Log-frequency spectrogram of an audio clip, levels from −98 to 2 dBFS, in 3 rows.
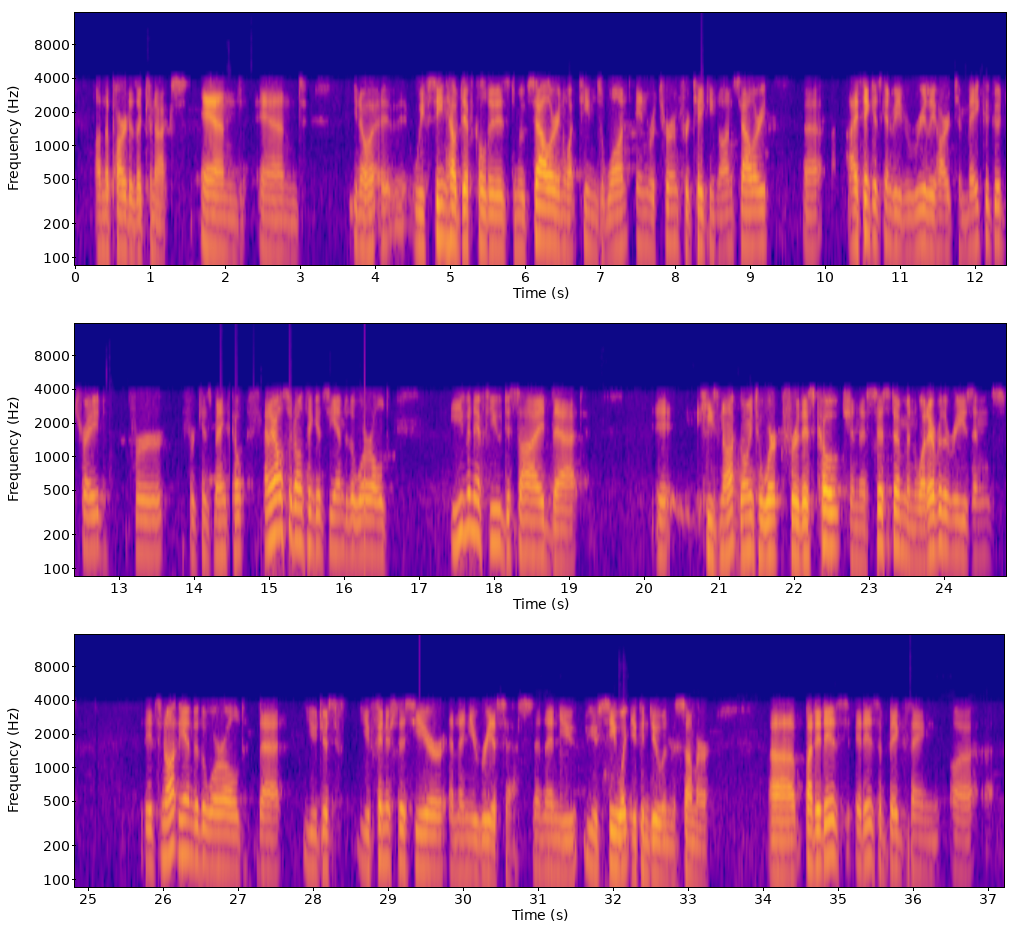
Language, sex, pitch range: English, male, 115-145 Hz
